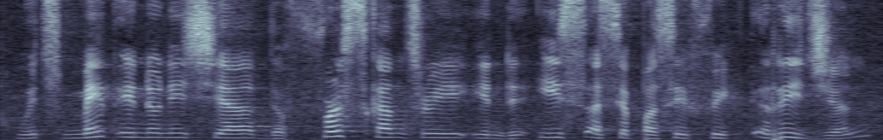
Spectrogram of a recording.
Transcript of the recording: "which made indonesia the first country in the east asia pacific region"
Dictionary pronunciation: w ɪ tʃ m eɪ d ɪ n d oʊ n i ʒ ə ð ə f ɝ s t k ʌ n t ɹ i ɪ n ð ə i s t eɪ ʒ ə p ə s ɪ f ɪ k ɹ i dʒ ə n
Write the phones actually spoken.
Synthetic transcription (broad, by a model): w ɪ tʃ m eɪ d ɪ n d oʊ n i s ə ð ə f ɝ s t k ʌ n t ɹ i ɪ n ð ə i s t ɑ s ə p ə s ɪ f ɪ k ɹ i dʒ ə n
